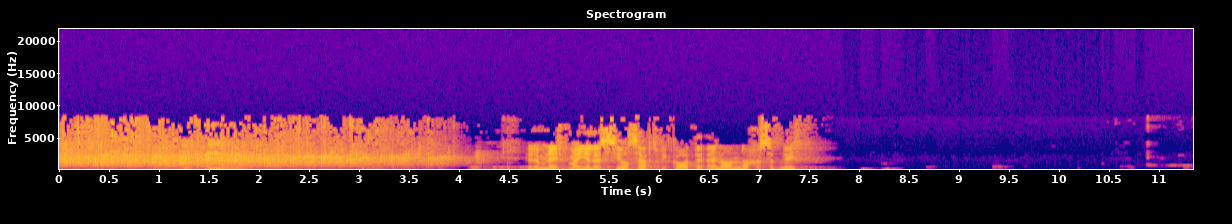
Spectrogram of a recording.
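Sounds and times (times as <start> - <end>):
audience applause: 0.0 - 4.4
speech: 1.0 - 2.1, 4.7 - 7.7.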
